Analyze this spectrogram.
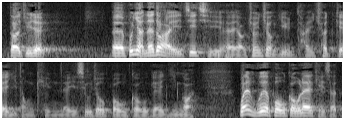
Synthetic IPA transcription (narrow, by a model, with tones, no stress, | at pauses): t̪ɔː˥˨jt͡ʃyː˨˥t͡sɪ˨k̚ | ɛː˨˧puː˨˥njɐ˨˩nɛː˥t̪̬o˥ɦɐ˨jt͡siː˥t͡sʰiː˨˩ɛː˨jɐ˨˩wt͡ʃʰœː˥ŋt͡ʃʰœː˥˨˩ŋji˨˧jyː˨˩nt̪ʰɐ˨˩jt͡ʃʰɵ˥t̚kɛ˧jiː˨˩t̪ʰʊ˨˩ŋkʰyː˨˩nle˨˧jsi˨˥wt͡so˨˥wpo˧wko˧wkɛː˧jiː˨˧ŋɔː˧n | wɐ˨˥jwu˨˥jkɛː˧po˧wko˧wlɛː˥kʰe˨˩jsɐ˨t̚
